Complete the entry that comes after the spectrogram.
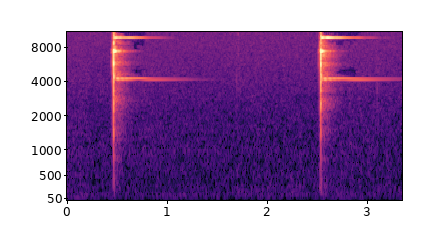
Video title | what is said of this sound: Coin Ping Test - Does it work? - Purity Limitation | this one kind of has a funky sound too but it's still silver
